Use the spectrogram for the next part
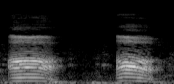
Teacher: विवृत स्वर, जिसमें मुख एकदम खुला रहता है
